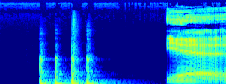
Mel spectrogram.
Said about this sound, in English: No, can I knock on the door first? Yeah.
